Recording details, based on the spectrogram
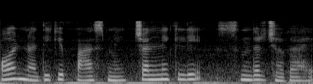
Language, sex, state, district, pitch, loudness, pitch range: Hindi, female, Bihar, Gopalganj, 215 Hz, -26 LUFS, 190-230 Hz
